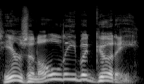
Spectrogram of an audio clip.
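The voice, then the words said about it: Imitated radio DJ voice. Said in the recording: “in my best DJ voice,”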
